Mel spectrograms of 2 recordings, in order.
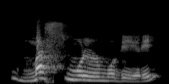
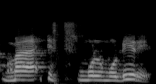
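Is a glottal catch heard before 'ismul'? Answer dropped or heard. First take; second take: dropped; heard. First: The words run together with no glottal catch. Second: A glottal catch separates 'ma' from 'ismul'. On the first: The speaker calls it right. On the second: The speaker calls it wrong. "Jadi bukan lagi ma, ma ismul mudiri. Karena ini hamzatul wasal"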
